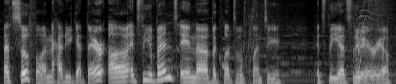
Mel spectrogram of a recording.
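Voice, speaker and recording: A man's voice: a little high, fairly quick, a bit bright. A man livestreaming a game, chatting casually in an enthusiastic, rambling way and often restarting his sentences. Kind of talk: casual chat while streaming gameplay. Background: music.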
